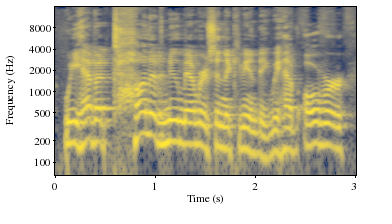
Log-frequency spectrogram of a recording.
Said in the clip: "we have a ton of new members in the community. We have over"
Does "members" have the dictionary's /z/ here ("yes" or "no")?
yes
